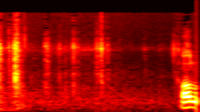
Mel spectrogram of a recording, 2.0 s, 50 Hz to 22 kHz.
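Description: A handful of small sharp clicks and taps in the first second as a memory module is handled and pressed into the RAM slot of an HP ENVY 23 all-in-one computer.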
